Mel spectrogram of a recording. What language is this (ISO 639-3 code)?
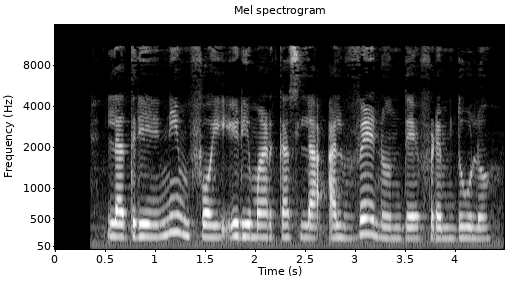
epo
